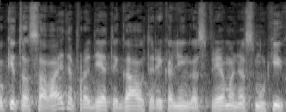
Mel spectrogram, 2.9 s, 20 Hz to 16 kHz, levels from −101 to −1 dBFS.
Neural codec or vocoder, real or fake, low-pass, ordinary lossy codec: vocoder, 44.1 kHz, 128 mel bands every 512 samples, BigVGAN v2; fake; 14.4 kHz; MP3, 64 kbps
